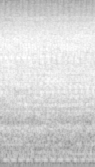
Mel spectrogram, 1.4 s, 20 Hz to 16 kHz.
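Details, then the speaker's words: 1986 Toyota Sprinter Trueno AE86 GT-Apex, 4AG engine, 131,324 km, aftermarket air filter, catch tank, exhaust header and plug; started without problem after apparently sitting long; steady even idle, smooth low pulse, plenty of intake hiss, no knocks or misses; normal idle. "people saying that the engines don't sound right this one sounds good to me it's got aftermarket air filter catch tank HIDs exhaust header aftermarket plug"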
